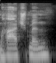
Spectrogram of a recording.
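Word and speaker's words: Hochman: Review Nate hotman Nate am I misspelling or mispronouncing your last name hotman no you nailed it which is um unusual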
